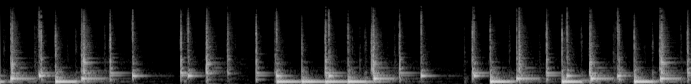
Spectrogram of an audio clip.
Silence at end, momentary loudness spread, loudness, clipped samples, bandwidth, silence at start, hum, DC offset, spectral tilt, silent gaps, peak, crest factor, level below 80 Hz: 0 s; 10 LU; -22 LUFS; under 0.1%; 14 kHz; 0 s; none; under 0.1%; -6.5 dB/octave; none; -2 dBFS; 18 dB; -48 dBFS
